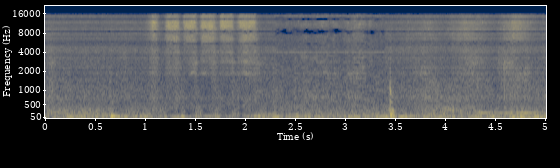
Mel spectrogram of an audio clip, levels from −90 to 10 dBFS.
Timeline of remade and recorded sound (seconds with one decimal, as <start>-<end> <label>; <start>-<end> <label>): 0.0-2.3 remade; 2.3-3.4 recorded; 3.4-5.0 remade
